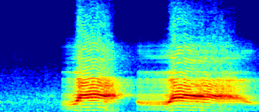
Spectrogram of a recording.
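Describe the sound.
A duck call blown to imitate the mating call of a mallard hen: two loud, nasal, reedy quacks, the second drawn out longer than the first, with no talking.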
